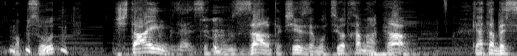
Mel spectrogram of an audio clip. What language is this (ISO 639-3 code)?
heb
